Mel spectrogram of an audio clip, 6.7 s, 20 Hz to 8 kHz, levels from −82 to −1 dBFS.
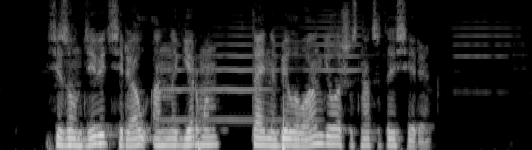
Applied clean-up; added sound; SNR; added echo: classical method Wiener filter.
